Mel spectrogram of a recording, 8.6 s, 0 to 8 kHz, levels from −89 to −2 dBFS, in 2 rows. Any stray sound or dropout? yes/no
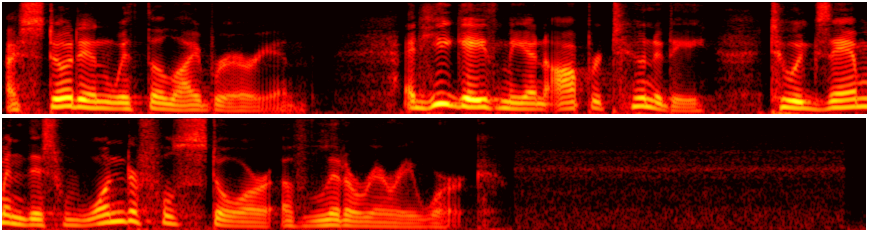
no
